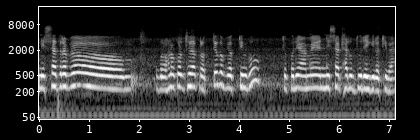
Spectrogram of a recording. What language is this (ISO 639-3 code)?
ori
